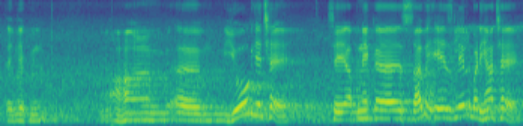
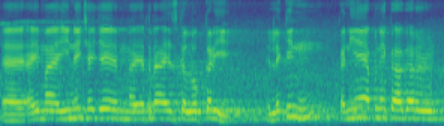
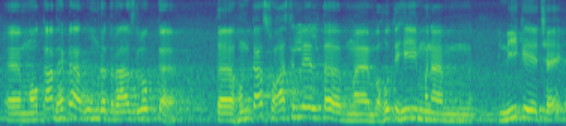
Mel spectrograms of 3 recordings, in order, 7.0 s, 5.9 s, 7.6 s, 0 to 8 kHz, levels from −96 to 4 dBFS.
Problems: constant background noise, background conversations at intervals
